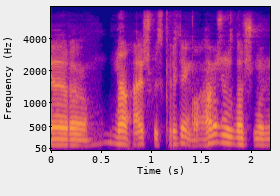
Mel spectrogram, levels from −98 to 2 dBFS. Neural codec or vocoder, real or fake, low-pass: codec, 44.1 kHz, 2.6 kbps, DAC; fake; 7.2 kHz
